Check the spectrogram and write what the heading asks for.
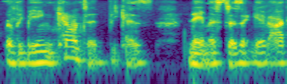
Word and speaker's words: NamUs: So this is from it's pronounced Namus. And it's okay. NAMUS, and it's where, you know, I talked about a little bit earlier.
